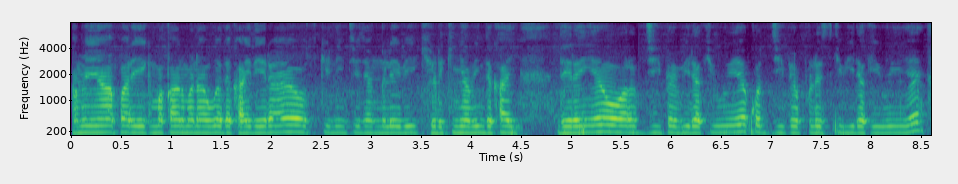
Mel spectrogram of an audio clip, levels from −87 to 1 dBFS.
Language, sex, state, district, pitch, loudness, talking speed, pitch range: Hindi, male, Chhattisgarh, Bilaspur, 165 Hz, -21 LUFS, 250 wpm, 160-170 Hz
